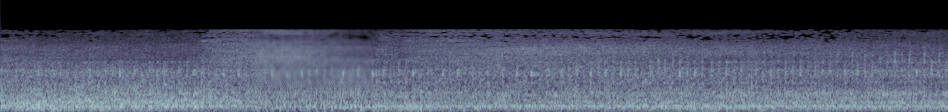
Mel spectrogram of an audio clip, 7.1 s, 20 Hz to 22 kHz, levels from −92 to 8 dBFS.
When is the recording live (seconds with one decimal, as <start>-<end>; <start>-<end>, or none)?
0.0-1.9; 2.8-7.1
